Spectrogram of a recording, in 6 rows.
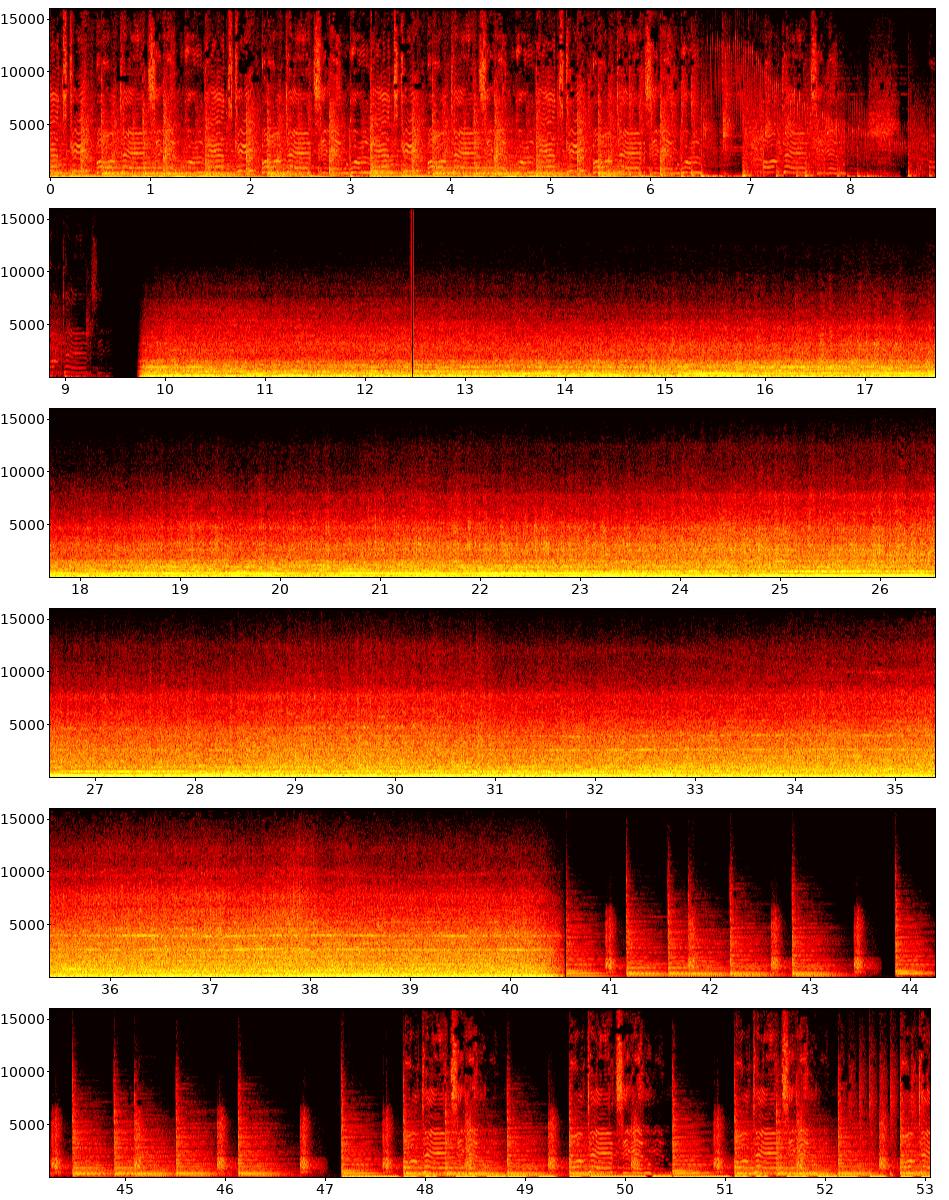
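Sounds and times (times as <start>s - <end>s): forage harvester droning: 9.8s - 40.6s.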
